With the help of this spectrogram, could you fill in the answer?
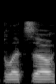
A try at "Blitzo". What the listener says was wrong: Remember, it's Blitz. The O is silent.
